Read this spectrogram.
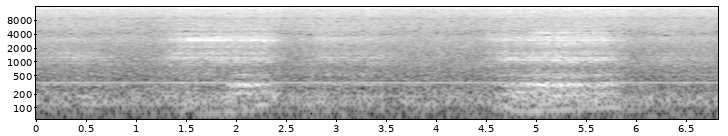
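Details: Old male ("Old Man") snoring: two slow, soft, rasping snores over a steady room hum, about 19 a minute; ordinary sleep snoring.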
